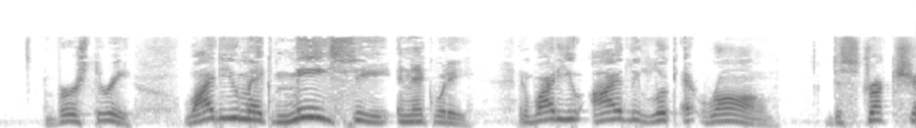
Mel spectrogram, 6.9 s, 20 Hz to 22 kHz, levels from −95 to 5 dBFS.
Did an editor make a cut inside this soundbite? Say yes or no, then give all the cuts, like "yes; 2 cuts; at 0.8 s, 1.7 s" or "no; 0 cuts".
no; 0 cuts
